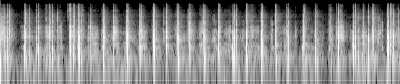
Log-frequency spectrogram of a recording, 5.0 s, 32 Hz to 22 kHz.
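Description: Fingernails tap and scratch the lid and rim of a round plastic Body Shop Hemp jar with a black body and green label. About 29 quick, dry plastic clicks come in a rapid, uneven run, each one short and bright with almost no low end, and scratchy rasps fill the gaps between them.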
